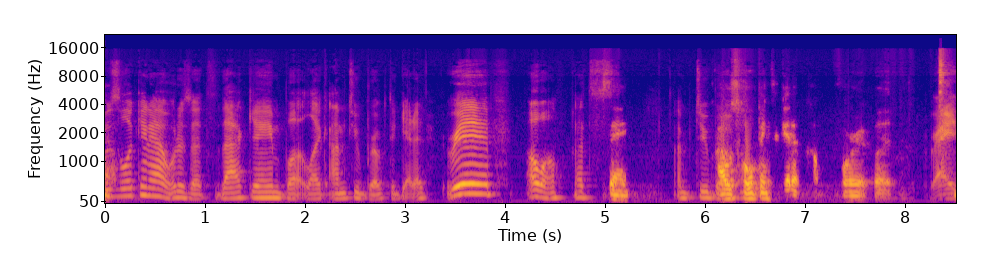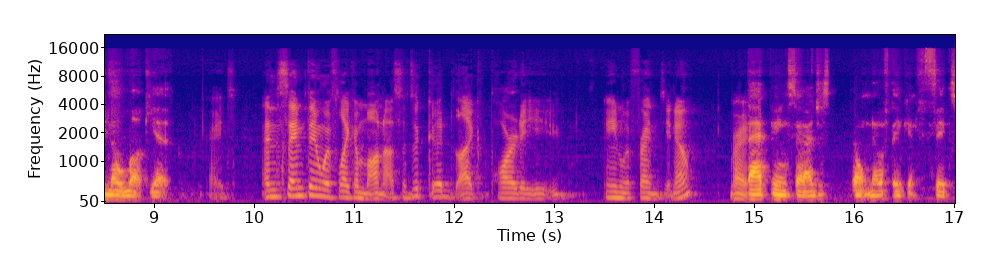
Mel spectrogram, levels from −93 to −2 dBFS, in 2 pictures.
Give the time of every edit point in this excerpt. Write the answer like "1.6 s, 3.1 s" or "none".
3.2 s, 14.6 s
